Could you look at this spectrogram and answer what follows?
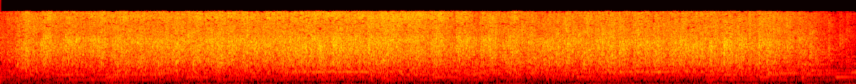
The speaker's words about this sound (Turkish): Kocaman bir alkış da sana gelsin.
